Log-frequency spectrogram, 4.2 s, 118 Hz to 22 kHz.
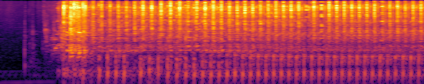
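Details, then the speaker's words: Craftsman tiller with a small single-cylinder engine, after cleaning the air filter and resetting the carburetor screw about 1.5 turns out: it catches and settles into a quick, even idle with no cycling or surging; normal idle. "that's at idle now. It doesn't cycle or surge. It runs much smoother."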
